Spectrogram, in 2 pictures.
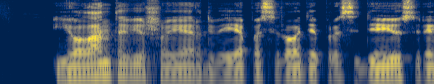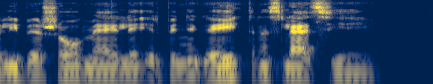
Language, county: Lithuanian, Panevėžys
